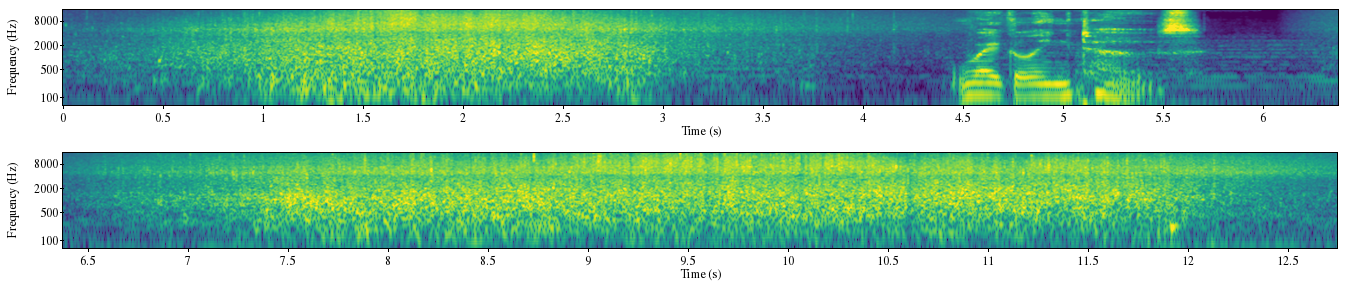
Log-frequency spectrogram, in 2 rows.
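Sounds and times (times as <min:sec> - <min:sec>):
ocean waves washing over sand: 0:00.0 - 0:03.9, 0:06.5 - 0:12.7
speech: 0:04.5 - 0:05.8.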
